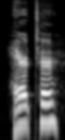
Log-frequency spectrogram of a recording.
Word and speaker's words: Huerter: MG Nash says, Huerter is pronounced Herter.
